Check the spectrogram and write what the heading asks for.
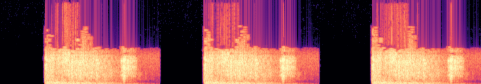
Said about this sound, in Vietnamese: Ba tiếng súng trường nổ rất đanh, báo hiệu đường đã thông.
